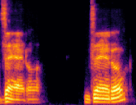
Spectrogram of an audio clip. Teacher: when it starts the word it's generally pronounced like a combination of D and Z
